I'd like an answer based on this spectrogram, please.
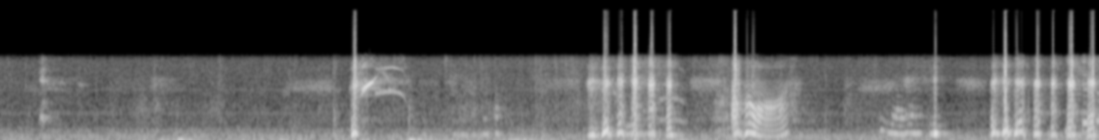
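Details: A stuck female domestic cat, unhappy and getting mad, gives two arching, wavering meows a few seconds apart, the second longer and stronger, amid people talking and laughing nearby.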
